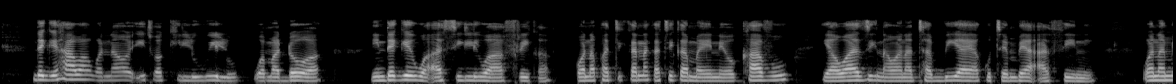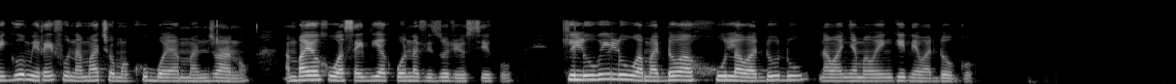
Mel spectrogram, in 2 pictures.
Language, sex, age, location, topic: Swahili, female, 25-35, Nairobi, government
